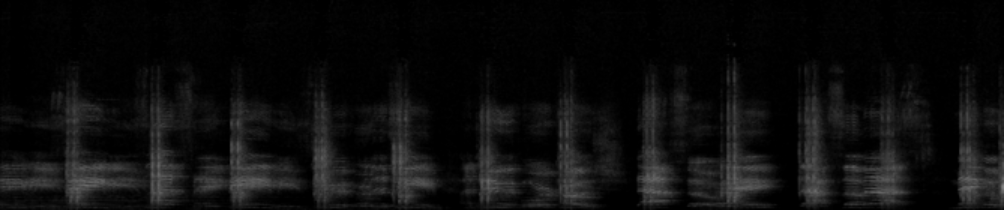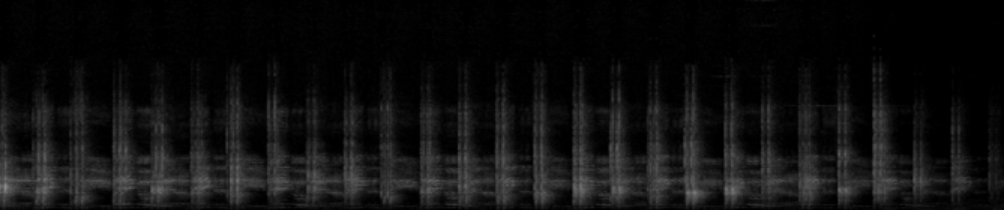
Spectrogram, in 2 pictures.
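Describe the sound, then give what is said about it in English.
Sharp, rhythmic hand clapping from a group, steady, building into a faster, denser pattern after a brief pause midway, with some voices mixed in like a squad cheer. “I will never forget that cheer.”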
